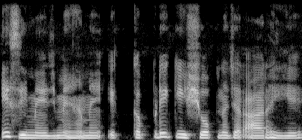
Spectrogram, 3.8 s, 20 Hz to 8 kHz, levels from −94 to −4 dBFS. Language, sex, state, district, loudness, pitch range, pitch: Hindi, male, Bihar, Begusarai, -20 LUFS, 145-170 Hz, 155 Hz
